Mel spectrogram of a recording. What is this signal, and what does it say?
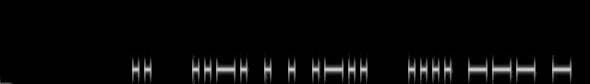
Morse code, heard as a keyed tone, about 20 wpm, 700 Hz. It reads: I FEEL HOT
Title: Sentences from Top 1000 Words - Review Part 3 - 20wpm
